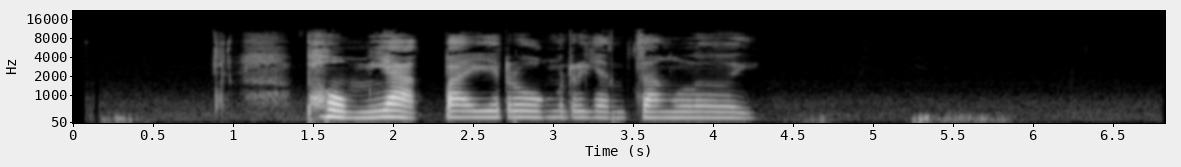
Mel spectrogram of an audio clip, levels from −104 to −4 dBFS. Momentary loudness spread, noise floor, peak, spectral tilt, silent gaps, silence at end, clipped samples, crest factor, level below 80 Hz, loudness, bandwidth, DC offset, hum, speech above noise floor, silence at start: 19 LU; -73 dBFS; -6 dBFS; -4.5 dB/octave; none; 1.5 s; under 0.1%; 22 dB; -72 dBFS; -26 LUFS; 10.5 kHz; under 0.1%; none; 47 dB; 1.1 s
